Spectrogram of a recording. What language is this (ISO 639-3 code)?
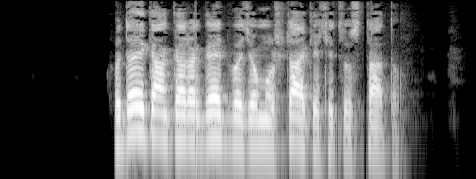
gwt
